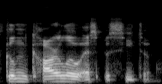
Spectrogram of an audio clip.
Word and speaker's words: Giancarlo Esposito: Like, maybe you can pronounce it, go. Well, it's Giancarlo Esposito.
